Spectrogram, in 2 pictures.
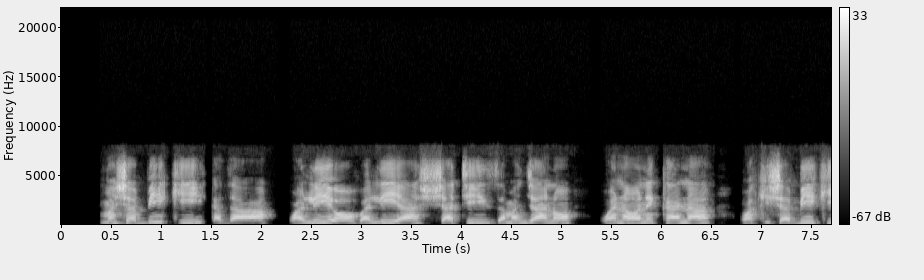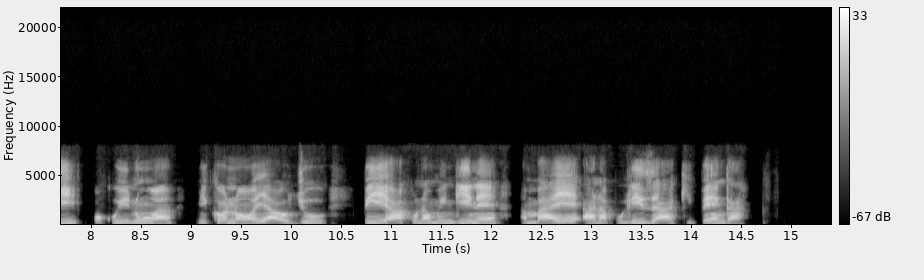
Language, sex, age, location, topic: Swahili, male, 25-35, Kisumu, government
